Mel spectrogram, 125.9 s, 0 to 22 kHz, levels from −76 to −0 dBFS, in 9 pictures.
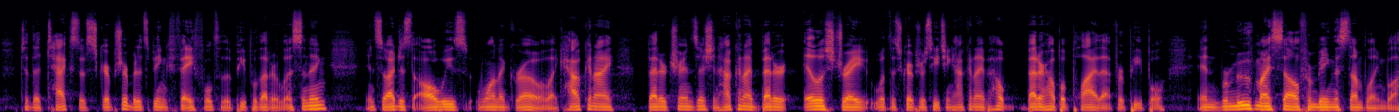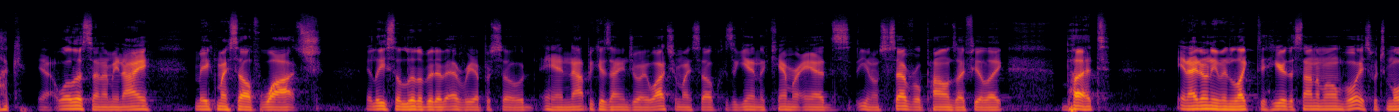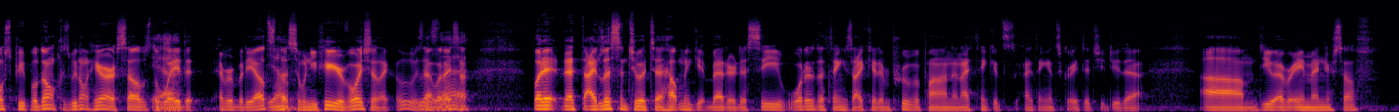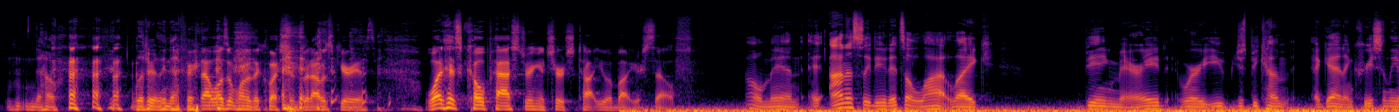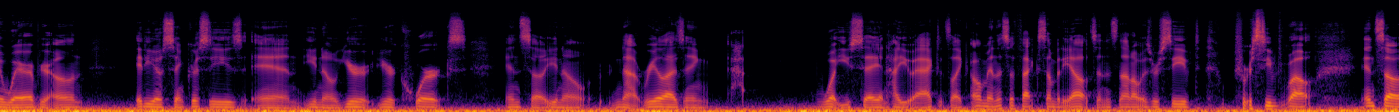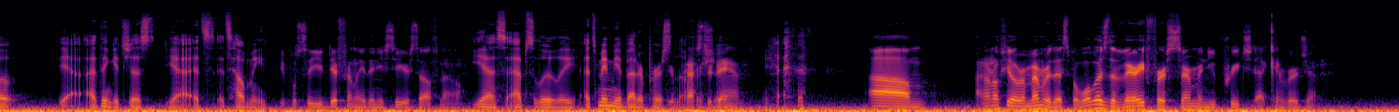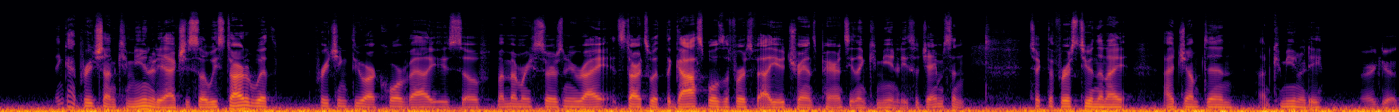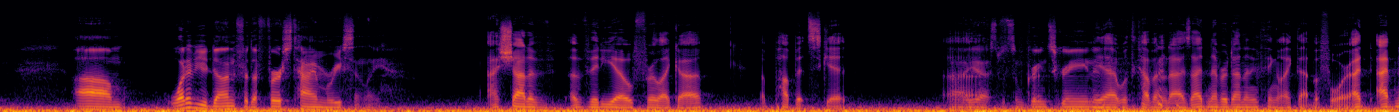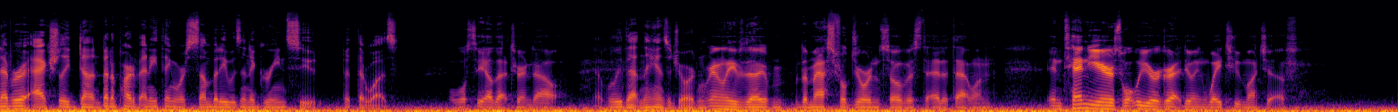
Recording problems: low rumble; faint; from 48 s on; 20 dB below the speech

